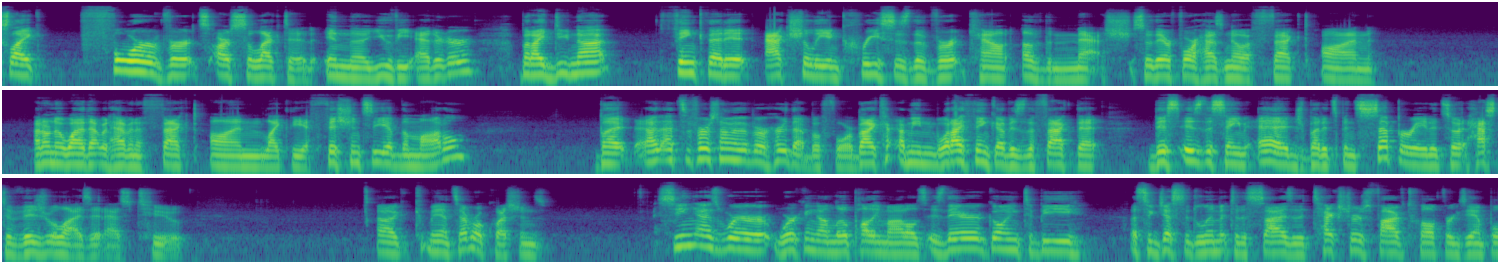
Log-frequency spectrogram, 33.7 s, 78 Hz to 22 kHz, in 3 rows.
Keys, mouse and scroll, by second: 3.4 middle click, 19.6 click, 20.1 click.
